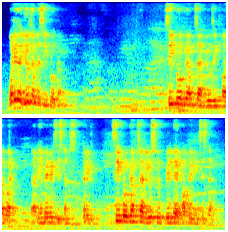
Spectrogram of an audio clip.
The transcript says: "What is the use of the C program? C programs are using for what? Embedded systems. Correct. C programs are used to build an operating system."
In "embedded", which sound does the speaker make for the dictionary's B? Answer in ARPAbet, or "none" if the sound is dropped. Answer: none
